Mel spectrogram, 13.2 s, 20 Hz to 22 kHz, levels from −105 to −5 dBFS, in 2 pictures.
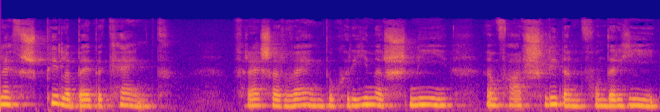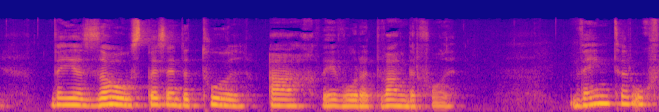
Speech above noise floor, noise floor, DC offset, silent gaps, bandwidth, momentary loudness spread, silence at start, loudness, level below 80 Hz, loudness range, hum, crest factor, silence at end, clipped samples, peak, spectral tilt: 33 dB; -61 dBFS; under 0.1%; none; 12.5 kHz; 10 LU; 0 s; -29 LUFS; -68 dBFS; 4 LU; none; 18 dB; 0 s; under 0.1%; -12 dBFS; -5.5 dB/octave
